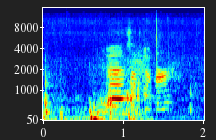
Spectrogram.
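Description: Vegetables sizzle in a hot pan while being stirred, with a few brief scraping bursts of stirring over a low frying hiss, close and moderately loud.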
